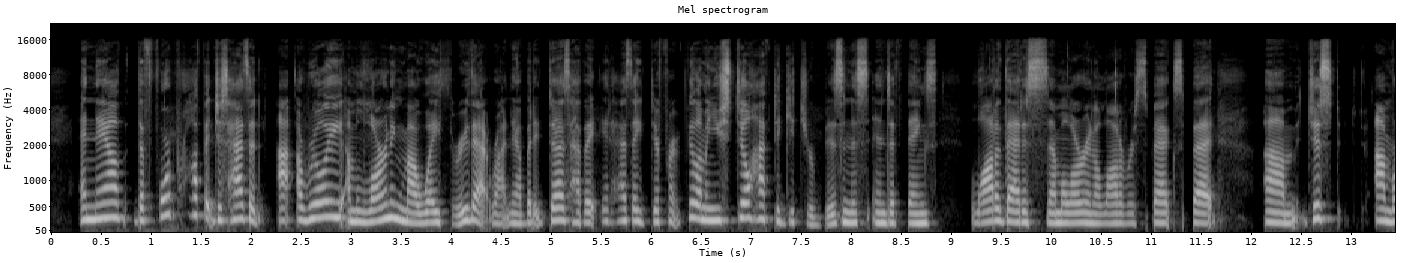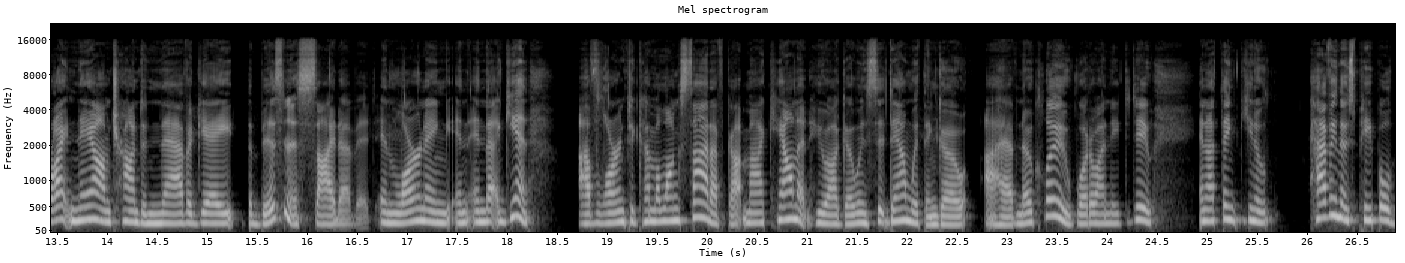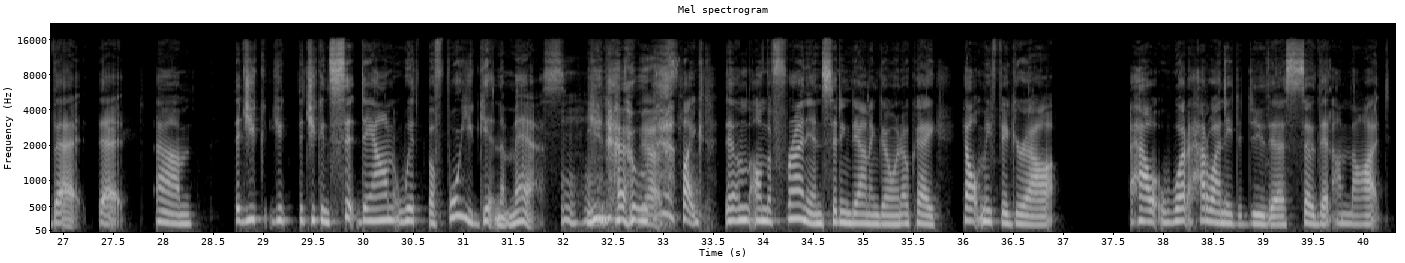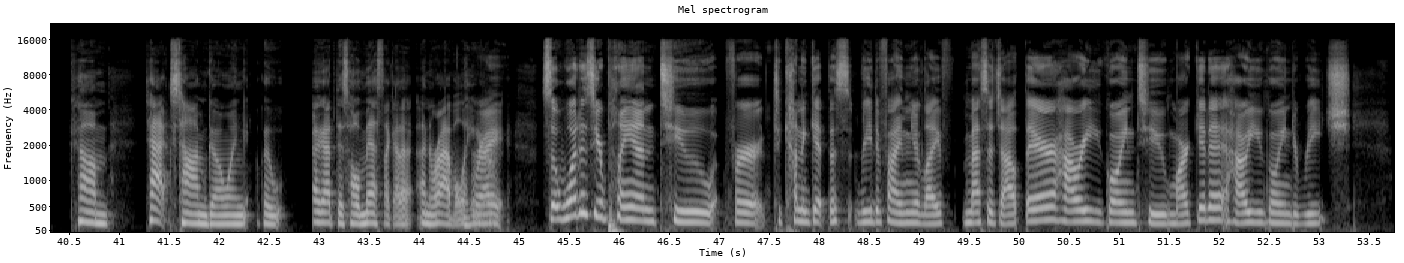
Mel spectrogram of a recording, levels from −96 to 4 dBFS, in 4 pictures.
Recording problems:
none

